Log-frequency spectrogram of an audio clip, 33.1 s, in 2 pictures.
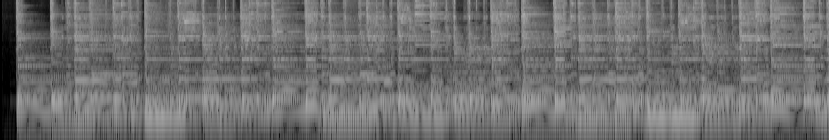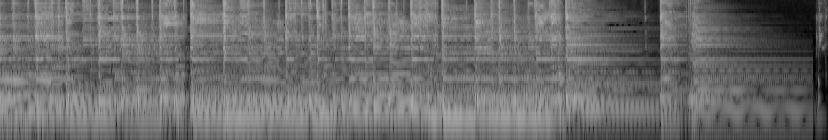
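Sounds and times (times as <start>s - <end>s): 
guitar: 0.0s - 33.1s.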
